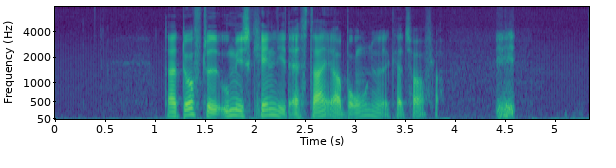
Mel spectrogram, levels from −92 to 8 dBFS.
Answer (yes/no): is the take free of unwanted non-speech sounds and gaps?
no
